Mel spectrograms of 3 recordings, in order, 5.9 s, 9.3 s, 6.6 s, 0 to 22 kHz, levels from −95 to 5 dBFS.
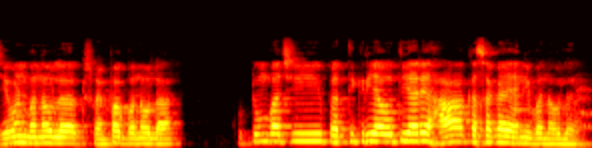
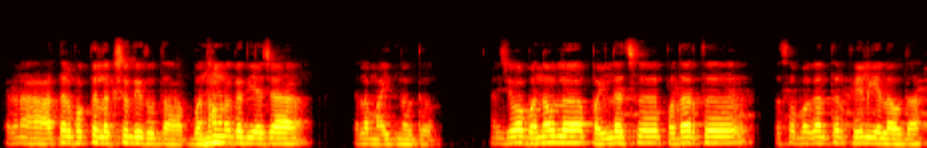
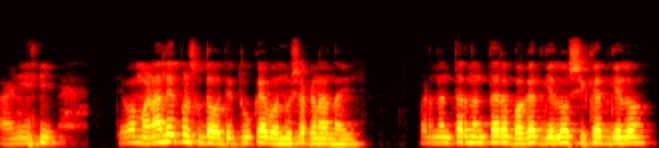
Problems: background sounds at intervals, background conversations at intervals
